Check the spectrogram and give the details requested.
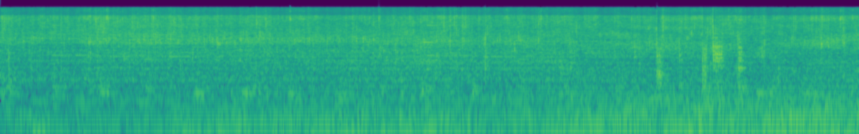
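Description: Sliced raw potatoes frying in hot rice bran oil in a frying pan as they are tipped in: a steady sizzle, with a few short clicks about nine to ten seconds in.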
